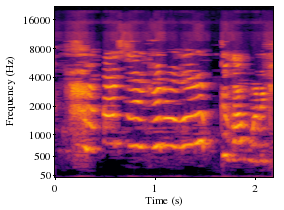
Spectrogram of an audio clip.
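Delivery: very high, squealing through laughter; laughing hard. Real, not acted. Host cracking up over the retold fight, real high-pitched laughing. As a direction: crack up while trying to talk.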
